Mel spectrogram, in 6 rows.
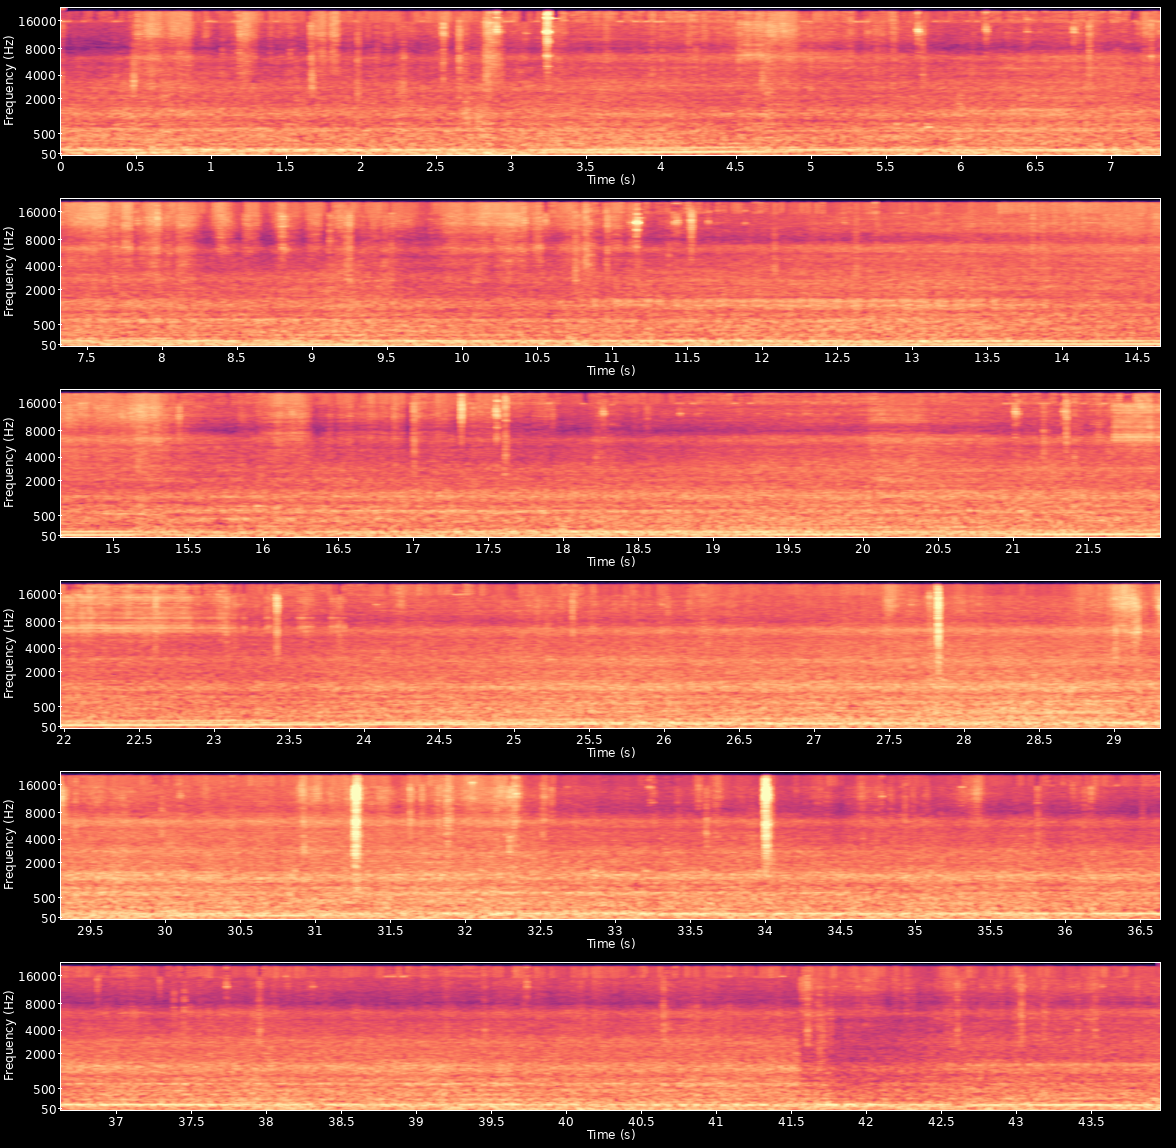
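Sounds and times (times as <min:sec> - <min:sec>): diesel engine inside car cabin: 0:00.0 - 0:43.9
road noise: 0:00.0 - 0:43.9.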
